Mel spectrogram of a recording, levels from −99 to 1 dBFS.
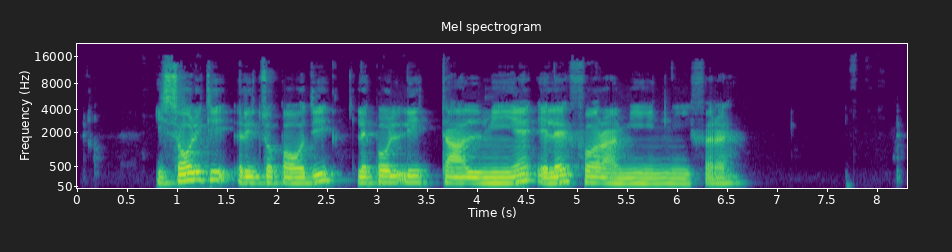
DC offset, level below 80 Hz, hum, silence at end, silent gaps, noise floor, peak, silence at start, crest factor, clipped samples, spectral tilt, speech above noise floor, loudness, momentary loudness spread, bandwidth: under 0.1%; -58 dBFS; none; 1.65 s; none; -87 dBFS; 0 dBFS; 0.8 s; 18 dB; under 0.1%; -6 dB/octave; 70 dB; -17 LUFS; 8 LU; 14 kHz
